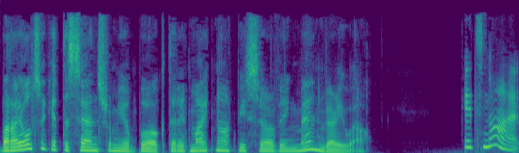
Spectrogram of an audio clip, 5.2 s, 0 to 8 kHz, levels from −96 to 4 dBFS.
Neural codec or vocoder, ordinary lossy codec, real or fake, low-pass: none; MP3, 48 kbps; real; 7.2 kHz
